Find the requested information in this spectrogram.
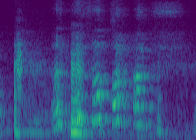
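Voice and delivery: laughter fading out; laughing. Real, not acted. Teacher laughs at her own doctor's handwriting, fading laugh. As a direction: still giggling at yourself.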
